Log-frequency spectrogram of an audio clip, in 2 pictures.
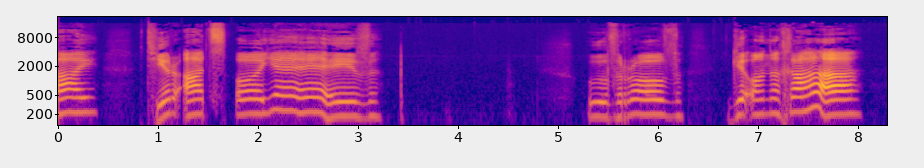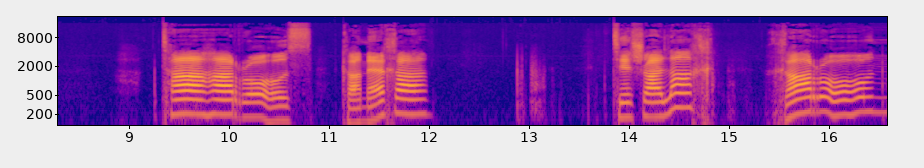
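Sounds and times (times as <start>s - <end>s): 
Torah portion chanting: 0.0s - 3.3s, 5.3s - 8.1s, 9.2s - 12.1s, 13.8s - 16.5s.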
